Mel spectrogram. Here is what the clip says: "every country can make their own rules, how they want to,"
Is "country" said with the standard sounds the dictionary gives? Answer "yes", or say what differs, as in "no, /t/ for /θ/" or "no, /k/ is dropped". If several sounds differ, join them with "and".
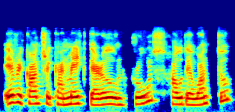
yes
